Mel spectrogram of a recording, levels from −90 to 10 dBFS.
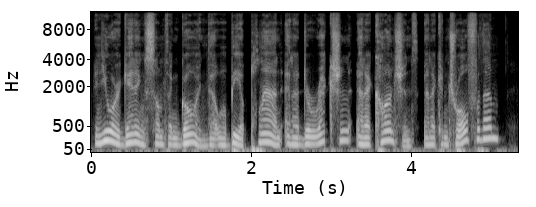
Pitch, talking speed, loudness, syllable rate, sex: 145 Hz, 245 wpm, -17 LUFS, 6.3 syllables/s, male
